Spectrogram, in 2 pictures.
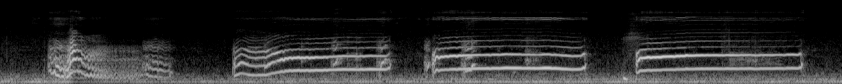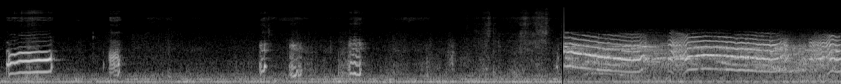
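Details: Puppies learning to howl: a series of wavering, tonal howls of a second or more each, some rising then falling, broken by short yips, ending in a higher quavering howl; a steady low hum underneath.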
